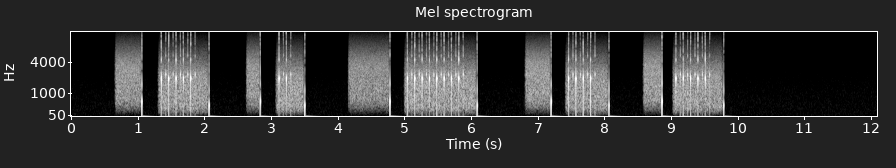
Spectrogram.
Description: Pulse dialling, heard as a rotary dial, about 9 pulses a second. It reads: 5 2 8 4 5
